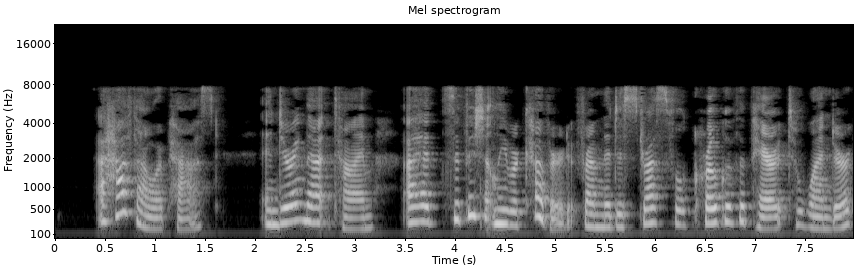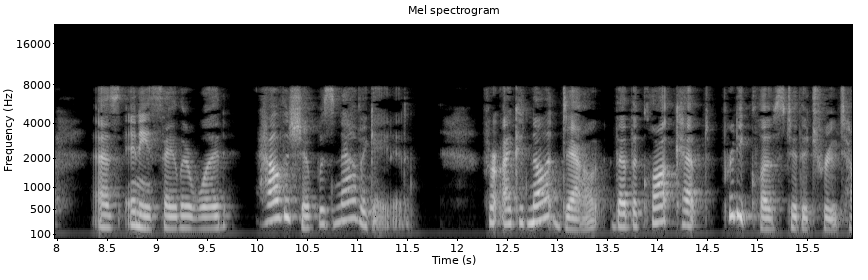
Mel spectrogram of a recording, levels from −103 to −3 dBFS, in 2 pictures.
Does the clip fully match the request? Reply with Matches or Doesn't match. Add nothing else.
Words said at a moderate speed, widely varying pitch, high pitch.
Matches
